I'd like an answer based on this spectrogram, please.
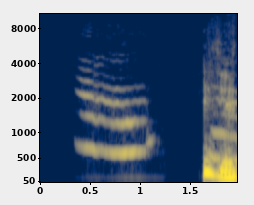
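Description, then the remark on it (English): A person imitates a cat with a drawn-out, wavering meow, then after a short pause lets out a second, rougher and louder yowl. “I think you have maybe a secret hidden skill to make animal noises. Can you do a cat?”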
